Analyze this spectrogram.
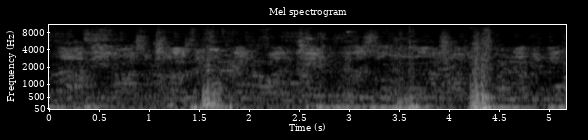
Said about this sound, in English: I was throwing my whole body weight into that fucking door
